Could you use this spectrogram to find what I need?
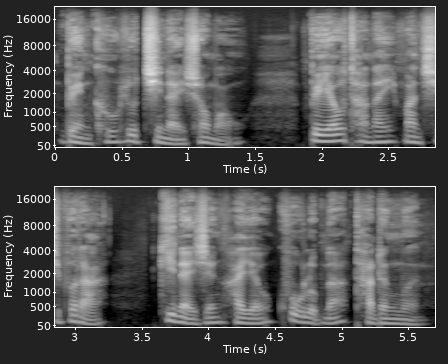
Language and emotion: Bodo, fearful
